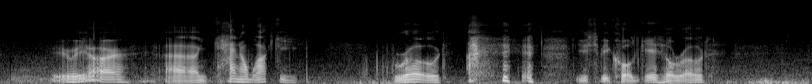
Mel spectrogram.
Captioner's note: laughing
